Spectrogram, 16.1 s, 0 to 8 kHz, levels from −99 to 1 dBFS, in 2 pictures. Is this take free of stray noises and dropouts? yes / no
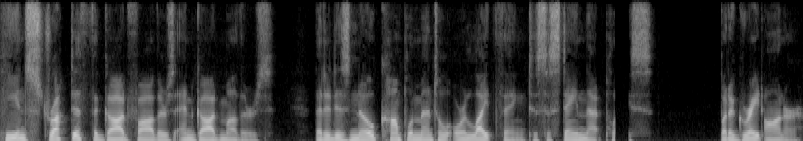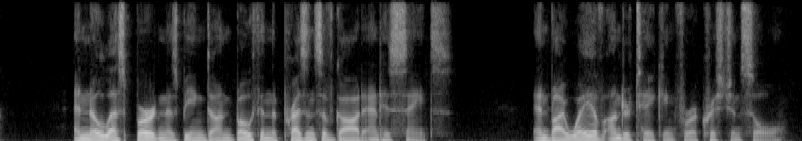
no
